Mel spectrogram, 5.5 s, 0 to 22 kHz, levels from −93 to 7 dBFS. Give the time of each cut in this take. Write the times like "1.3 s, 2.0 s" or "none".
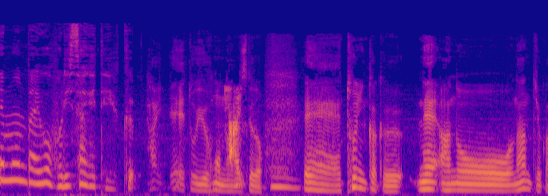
1.4 s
